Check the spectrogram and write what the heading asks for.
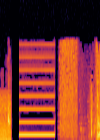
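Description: Loud bass-heavy music cuts off abruptly, and after a moment's silence a single steady electronic beep sounds for about three-quarters of a second, followed by faint noise.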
